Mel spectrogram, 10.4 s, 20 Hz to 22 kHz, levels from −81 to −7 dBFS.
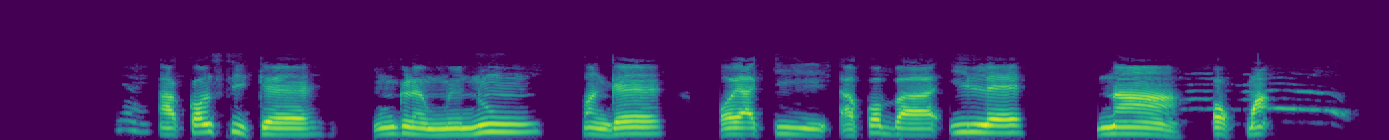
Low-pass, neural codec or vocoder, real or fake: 5.4 kHz; none; real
